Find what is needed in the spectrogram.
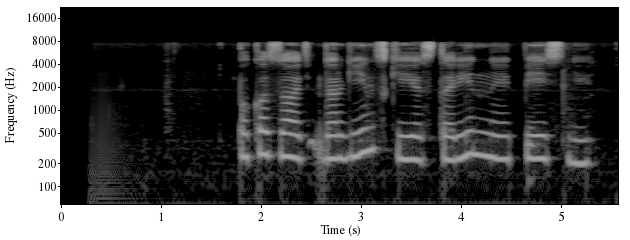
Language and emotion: Russian, sad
